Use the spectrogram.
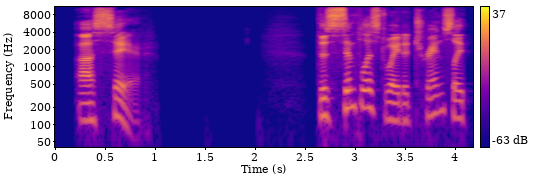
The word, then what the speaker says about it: hacer: start learning the verb Asser which means to make or to do this is spelled h a c e r and the H at the beginning is silent AER the simplest way to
